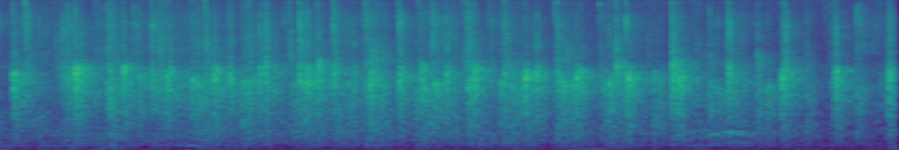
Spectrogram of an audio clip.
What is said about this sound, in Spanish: Dale un aplauso al Rey.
